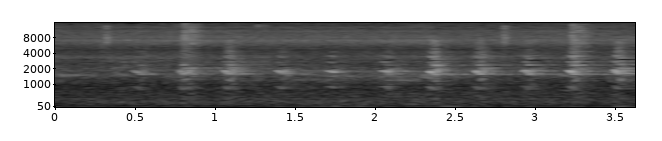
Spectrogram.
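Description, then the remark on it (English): A wild turkey gobbles in a rapid, rattling series of throaty notes that pulse steadily for several seconds, moderately loud against a faint background hiss, with no one talking. “Just kind of listening to probably my favorite subject for sure, and that's turkeys.”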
